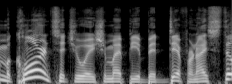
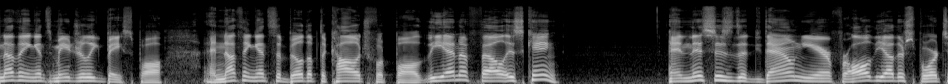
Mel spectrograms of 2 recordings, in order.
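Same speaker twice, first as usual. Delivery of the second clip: ordinary talk, nothing marked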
